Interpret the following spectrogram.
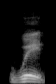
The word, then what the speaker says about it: Waze: It's spelled WAZE as a play on WAYS, Waze. Yeah, we call it WAZ.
